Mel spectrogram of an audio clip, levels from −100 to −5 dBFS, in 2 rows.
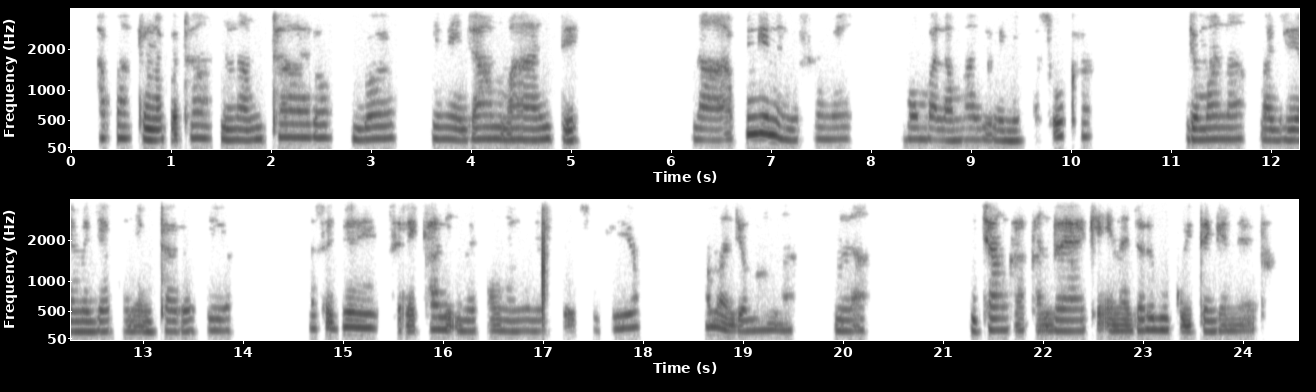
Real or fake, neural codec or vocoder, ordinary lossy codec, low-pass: real; none; Opus, 16 kbps; 3.6 kHz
